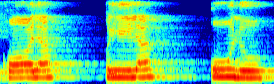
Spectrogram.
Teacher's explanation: یہ حروف مدہ میں ہوتی ہے، اور حرکات مدہ میں بھی ہوتی ہے، کیونکہ حرکات مدہ حروف مدہ کے قائم مقام ہوتے ہیں. تو قال میں الف مدہ ہے، اس کو ہم 1 الف یعنی 2 حرکات کے برابر کھینچیں گے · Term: مد اصلی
